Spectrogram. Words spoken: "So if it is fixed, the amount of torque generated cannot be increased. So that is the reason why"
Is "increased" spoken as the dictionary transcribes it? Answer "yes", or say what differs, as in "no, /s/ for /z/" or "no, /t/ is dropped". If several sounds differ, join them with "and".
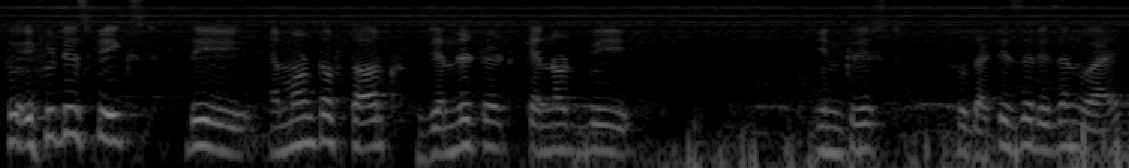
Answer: yes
